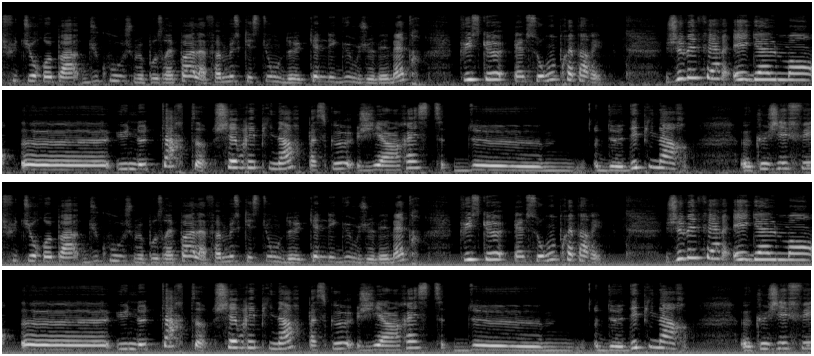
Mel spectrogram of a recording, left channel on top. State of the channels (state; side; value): noise; right; hum, 15 dB below the sound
